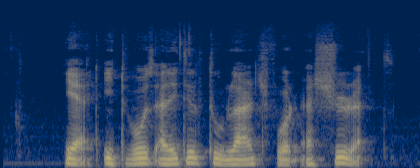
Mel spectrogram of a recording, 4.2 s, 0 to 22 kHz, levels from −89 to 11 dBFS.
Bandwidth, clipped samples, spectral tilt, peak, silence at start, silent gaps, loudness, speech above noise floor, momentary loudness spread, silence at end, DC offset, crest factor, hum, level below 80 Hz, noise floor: 9.8 kHz; under 0.1%; -7.5 dB/octave; -8 dBFS; 0.65 s; none; -25 LUFS; 39 dB; 6 LU; 0.55 s; under 0.1%; 18 dB; none; -58 dBFS; -63 dBFS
